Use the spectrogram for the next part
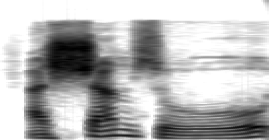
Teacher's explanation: di tulisannya ada lamnya, ada L-nya, dibacanya L-nya, lamnya nggak ada. Itu alif lam samsiah.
